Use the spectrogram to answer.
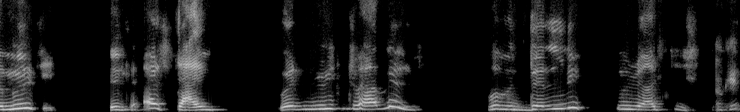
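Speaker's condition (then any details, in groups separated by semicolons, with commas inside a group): Cerebral palsy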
